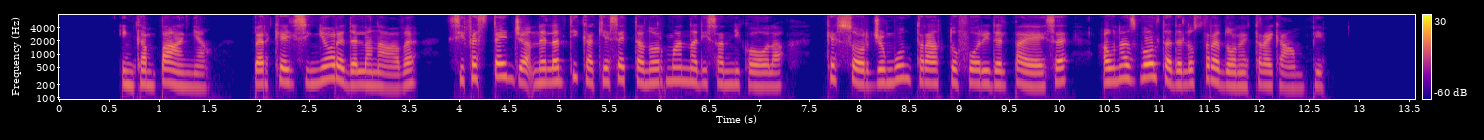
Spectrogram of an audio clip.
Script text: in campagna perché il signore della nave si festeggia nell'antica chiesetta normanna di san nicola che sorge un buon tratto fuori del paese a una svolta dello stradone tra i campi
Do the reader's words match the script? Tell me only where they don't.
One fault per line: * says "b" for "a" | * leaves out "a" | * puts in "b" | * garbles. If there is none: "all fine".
all fine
